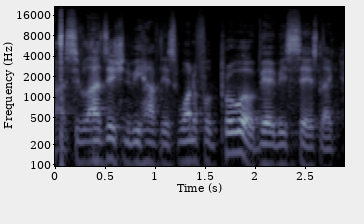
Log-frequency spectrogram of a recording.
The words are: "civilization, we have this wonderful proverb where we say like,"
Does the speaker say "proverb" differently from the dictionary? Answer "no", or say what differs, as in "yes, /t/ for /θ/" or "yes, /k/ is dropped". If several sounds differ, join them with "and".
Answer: yes, /v/ is dropped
